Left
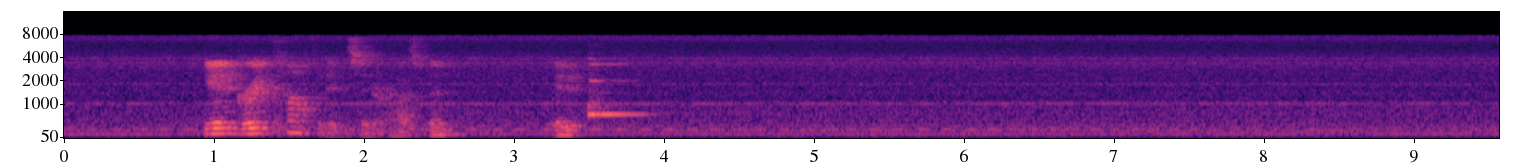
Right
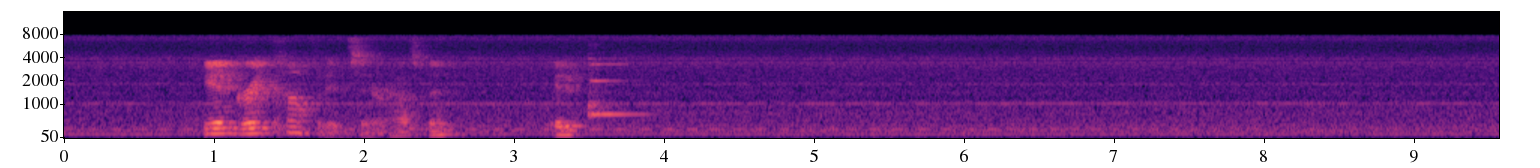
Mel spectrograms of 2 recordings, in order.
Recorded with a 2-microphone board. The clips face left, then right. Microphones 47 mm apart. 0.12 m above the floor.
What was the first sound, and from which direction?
A man speaking, 25° right (ahead or behind).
